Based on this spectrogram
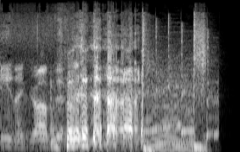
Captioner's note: laughter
